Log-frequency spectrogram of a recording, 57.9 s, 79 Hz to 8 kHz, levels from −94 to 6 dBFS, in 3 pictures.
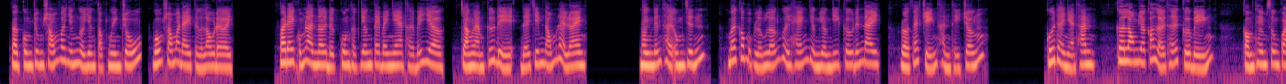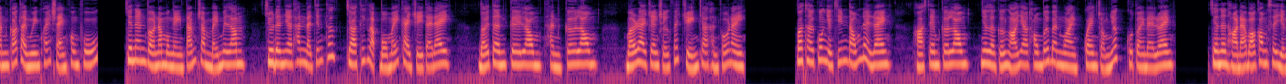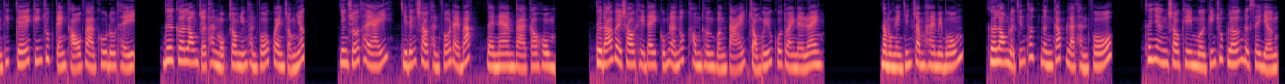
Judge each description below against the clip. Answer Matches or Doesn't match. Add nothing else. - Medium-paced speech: Doesn't match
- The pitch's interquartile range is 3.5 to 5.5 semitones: Doesn't match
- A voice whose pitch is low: Doesn't match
